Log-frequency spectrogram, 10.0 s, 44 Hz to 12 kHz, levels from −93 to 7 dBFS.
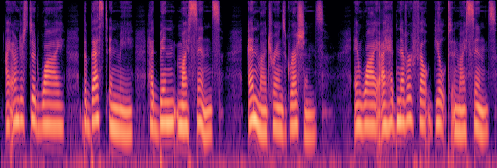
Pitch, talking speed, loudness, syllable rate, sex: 180 Hz, 145 wpm, -17 LUFS, 3.6 syllables/s, female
